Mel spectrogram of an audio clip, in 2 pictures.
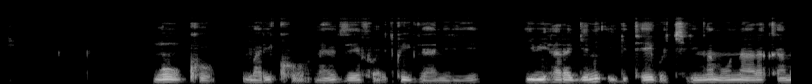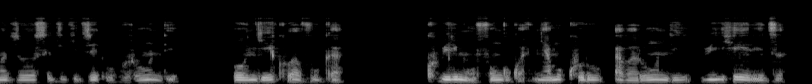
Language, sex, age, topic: Rundi, male, 25-35, agriculture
